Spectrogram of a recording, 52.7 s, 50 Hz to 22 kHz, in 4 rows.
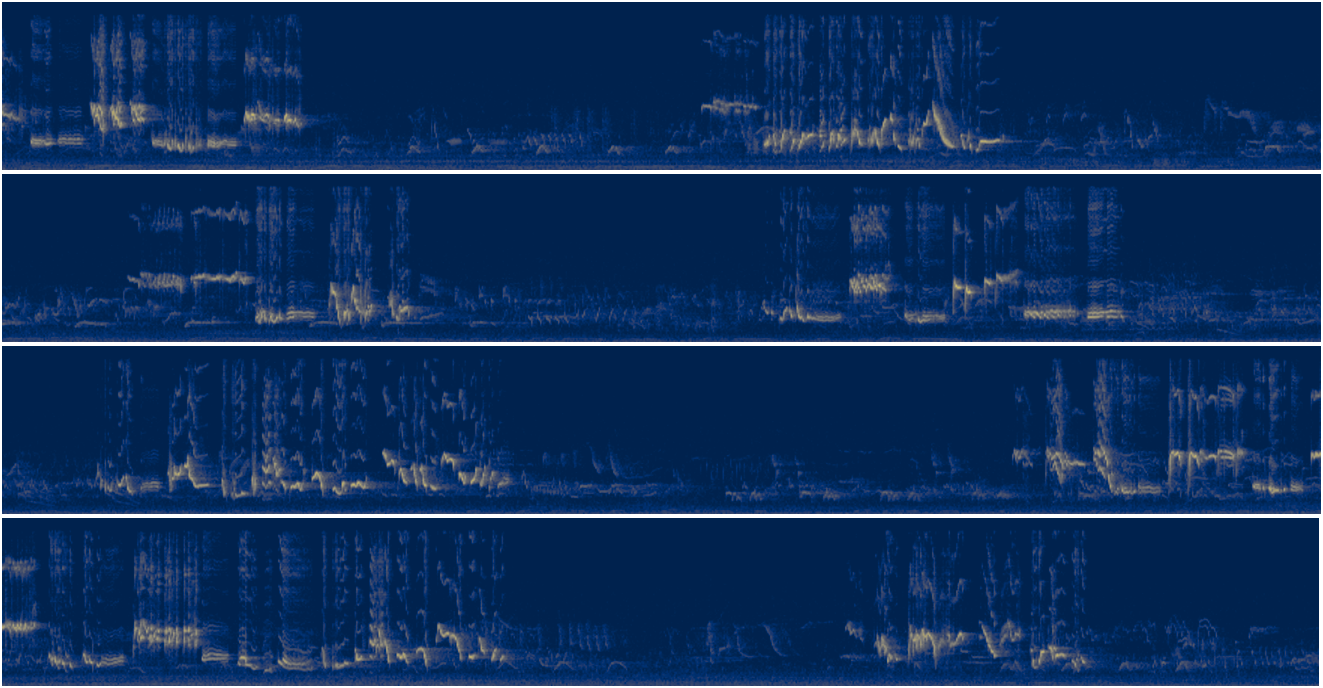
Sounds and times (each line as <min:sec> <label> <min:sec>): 0:00.0 crow 0:14.0
0:00.0 blue tit 0:19.2
0:00.0 blackbird 0:52.7
0:00.0 pheasant 0:52.7
0:00.0 robin song 0:52.7
0:00.0 song thrush 0:52.7
0:19.8 blue tit 0:52.7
